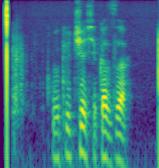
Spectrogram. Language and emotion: Russian, angry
